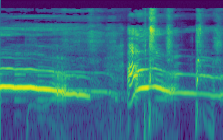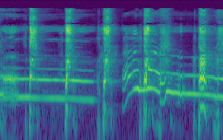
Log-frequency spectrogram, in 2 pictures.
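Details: A sick dog trying to bark: long, drawn-out, howl-like tones that slide slowly downward and are broken by short sharp catches, with a fresh strained cry partway through and another near the end.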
